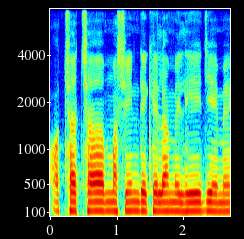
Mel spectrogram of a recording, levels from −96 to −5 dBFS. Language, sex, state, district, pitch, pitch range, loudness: Chhattisgarhi, male, Chhattisgarh, Rajnandgaon, 130 Hz, 125-130 Hz, -14 LUFS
